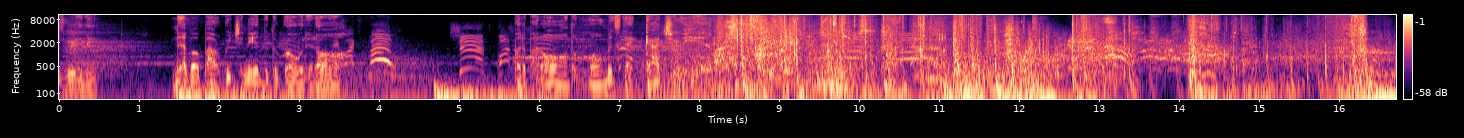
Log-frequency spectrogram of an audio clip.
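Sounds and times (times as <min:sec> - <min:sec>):
speech: 0:00.1 - 0:00.6, 0:01.4 - 0:04.3, 0:05.7 - 0:11.8
loud deep booming impacts of slow-motion door breaching: 0:01.4 - 0:13.2
lingering crackle of debris: 0:07.7 - 0:16.7
splintering crashes of slow-motion door breaching: 0:08.1 - 0:16.7.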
